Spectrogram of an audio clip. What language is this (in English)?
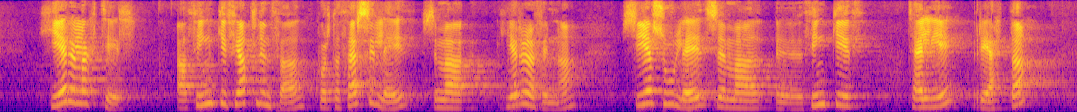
Icelandic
